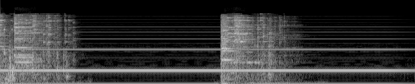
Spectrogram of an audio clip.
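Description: A steady loud tone at a wine glass's natural frequency drives the glass into resonance, and the glass shatters with a crash right at the start; a second shattering crash follows about two seconds later while the tone holds.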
